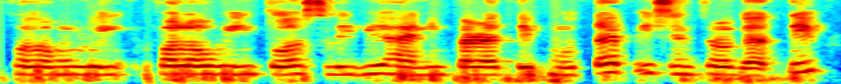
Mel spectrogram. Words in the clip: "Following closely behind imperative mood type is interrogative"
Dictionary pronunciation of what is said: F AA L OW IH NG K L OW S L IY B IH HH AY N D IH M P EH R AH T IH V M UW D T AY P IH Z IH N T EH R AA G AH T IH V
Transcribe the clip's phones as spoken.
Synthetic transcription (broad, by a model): F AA L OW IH NG K L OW S L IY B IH HH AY N IH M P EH R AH T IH F M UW T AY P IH S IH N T R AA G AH T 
